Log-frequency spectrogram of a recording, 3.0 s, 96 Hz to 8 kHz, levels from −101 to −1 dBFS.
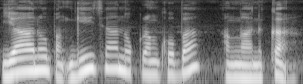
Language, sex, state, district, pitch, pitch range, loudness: Garo, male, Meghalaya, West Garo Hills, 165 Hz, 140-195 Hz, -16 LUFS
